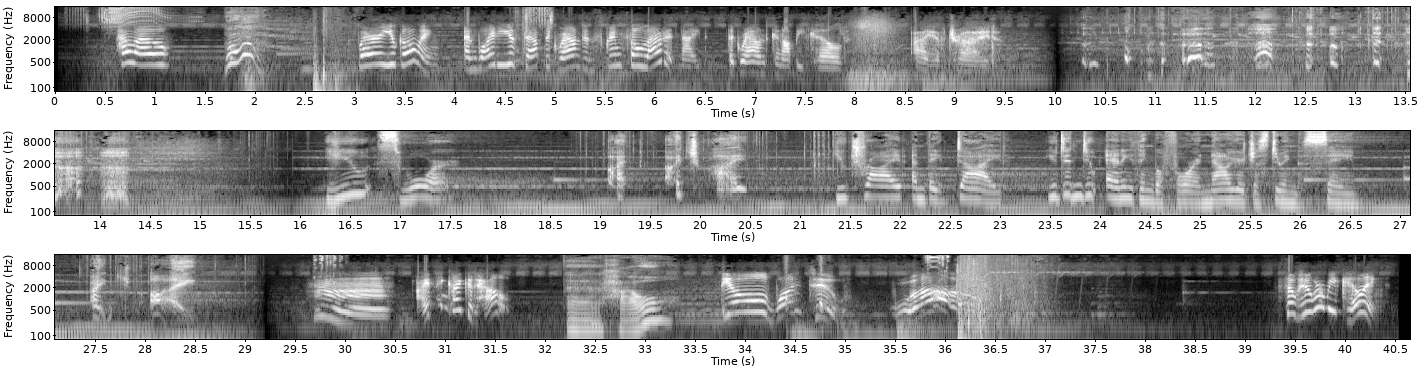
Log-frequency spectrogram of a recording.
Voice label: irish voiceover character

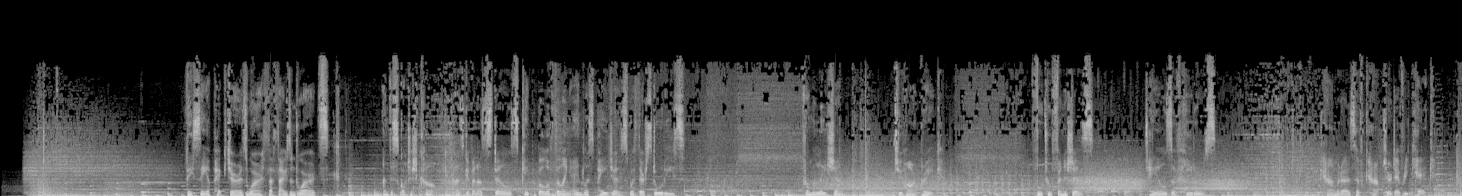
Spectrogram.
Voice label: sports suspense excitement

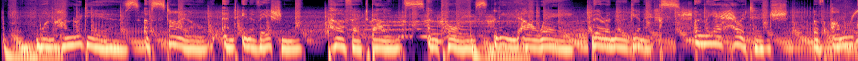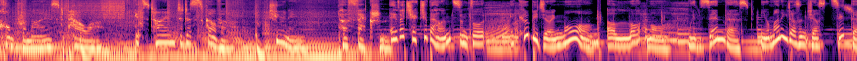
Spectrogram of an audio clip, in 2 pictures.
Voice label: Australian female, commercial

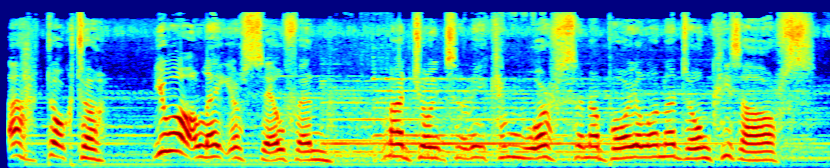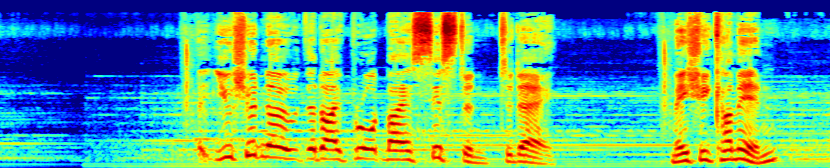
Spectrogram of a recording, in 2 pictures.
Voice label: scottish grumpy and pushy

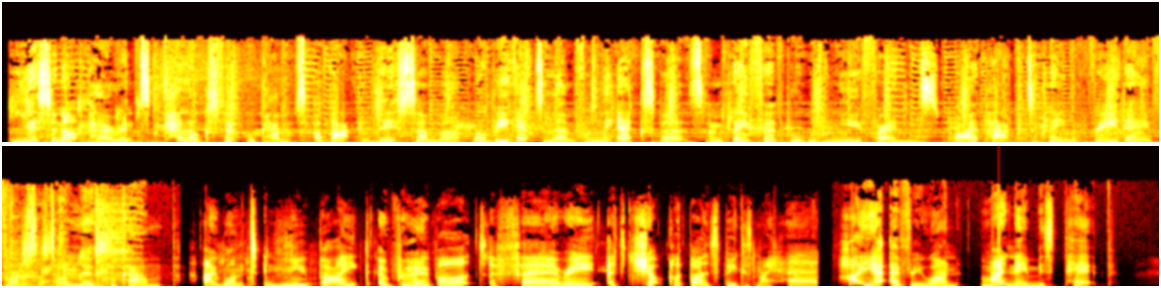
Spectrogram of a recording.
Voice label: daughter 12 in 2026

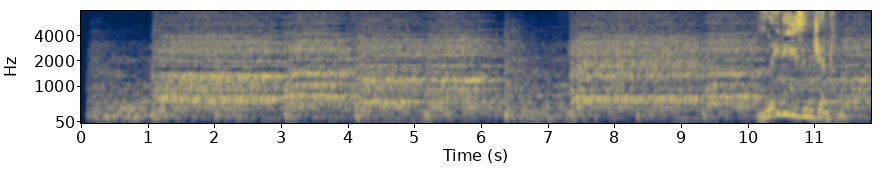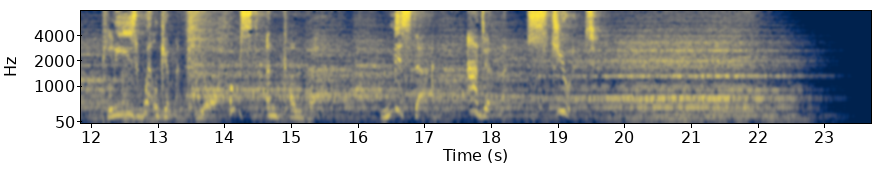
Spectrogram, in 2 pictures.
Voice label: events, voiceover

